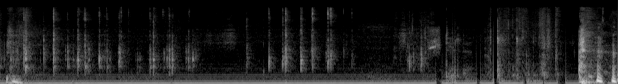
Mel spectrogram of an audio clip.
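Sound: typing on mechanical keyboard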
